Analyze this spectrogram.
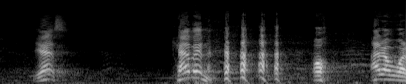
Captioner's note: laughter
